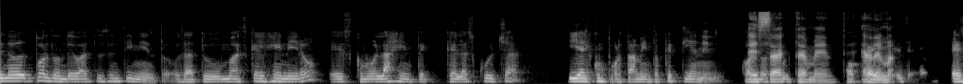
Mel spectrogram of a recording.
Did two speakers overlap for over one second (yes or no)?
yes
